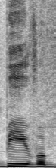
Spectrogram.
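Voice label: "bivo", female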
